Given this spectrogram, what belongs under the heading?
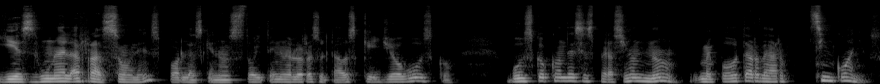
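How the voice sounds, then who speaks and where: On a very clean recording with a silent background, an unremarkable speaking voice moves at a fairly slow pace with ordinary pitch variation. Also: man, medium pitch for a man. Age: 20s. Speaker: podcaster. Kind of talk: personal monologue. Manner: casual.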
